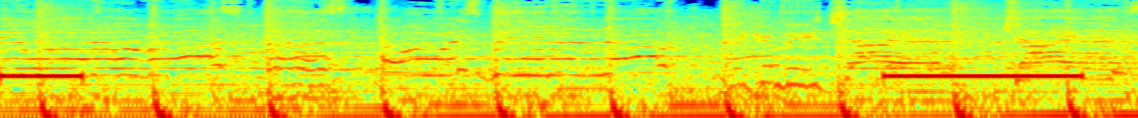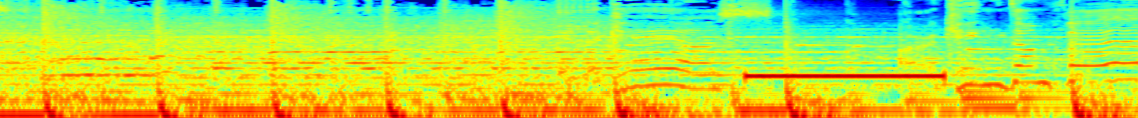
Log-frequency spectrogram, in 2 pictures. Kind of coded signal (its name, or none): telephone call progress tone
